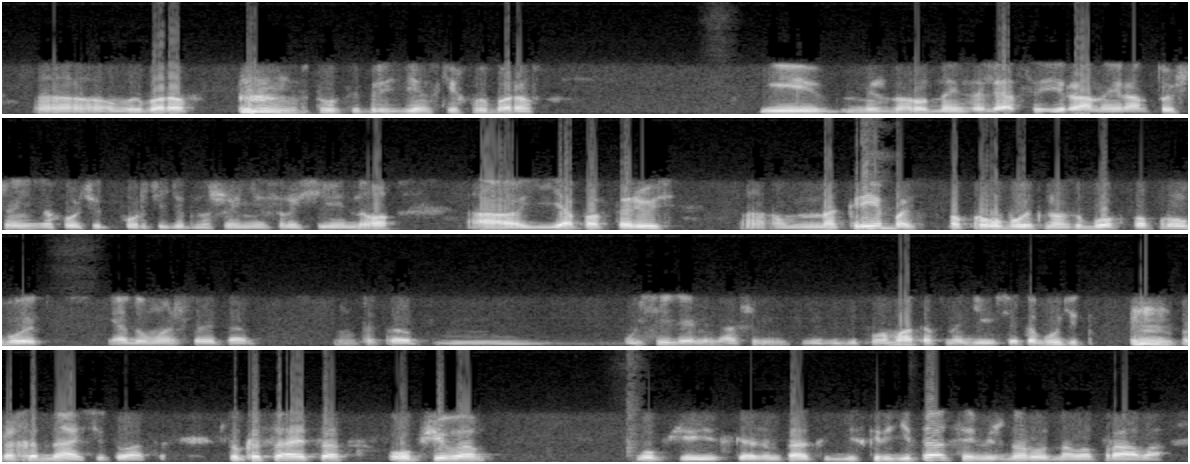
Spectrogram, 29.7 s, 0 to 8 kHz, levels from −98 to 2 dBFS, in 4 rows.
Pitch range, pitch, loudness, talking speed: 110-125 Hz, 120 Hz, -13 LUFS, 95 wpm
